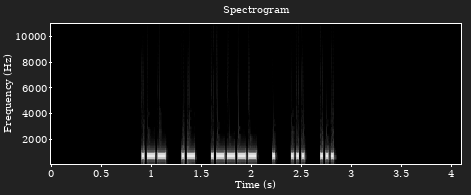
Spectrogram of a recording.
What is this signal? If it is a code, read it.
Morse code, heard as a keyed tone, about 47 wpm, spaced as for 33 wpm, 700 Hz. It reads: WA1ESS
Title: USA Call Signs - 2x Character Spacing - 45wpm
